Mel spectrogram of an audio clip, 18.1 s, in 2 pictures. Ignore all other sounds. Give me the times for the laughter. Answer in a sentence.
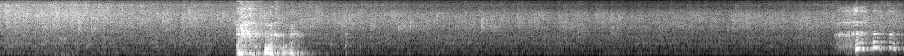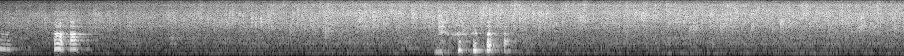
The laughter can be heard from 2.4 to 3.5 s, from 8.3 to 9.8 s and from 13.3 to 14.2 s.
